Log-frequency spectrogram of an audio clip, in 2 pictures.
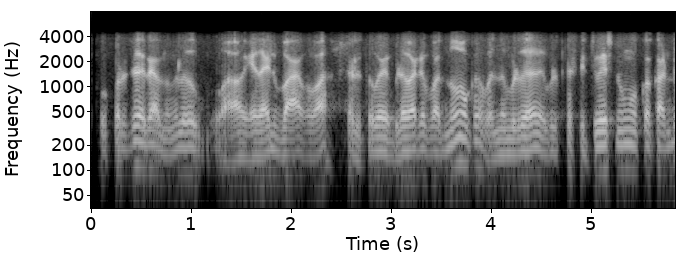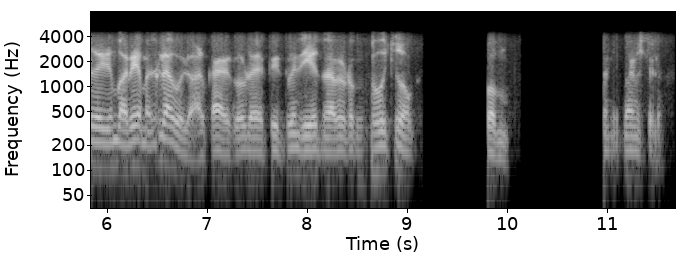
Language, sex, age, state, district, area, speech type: Malayalam, male, 60+, Kerala, Pathanamthitta, rural, conversation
